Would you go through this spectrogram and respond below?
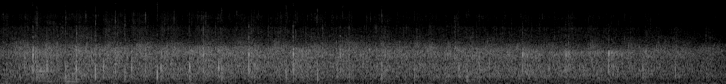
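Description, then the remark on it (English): Sustained applause from an audience fills the room, a dense patter of many hands clapping steadily for several seconds without any voices over it. “And so I think we owe a round of applause to a great leadership who has been very supportive of our entire military in Iowa.”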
